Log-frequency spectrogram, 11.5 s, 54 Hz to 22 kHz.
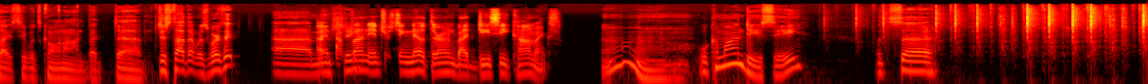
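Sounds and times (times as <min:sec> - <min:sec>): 
speech: 0:00.0 - 0:08.1, 0:08.8 - 0:09.6
typewriter keystrokes clacking: 0:08.2 - 0:11.4.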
